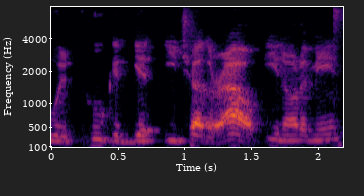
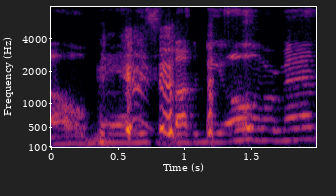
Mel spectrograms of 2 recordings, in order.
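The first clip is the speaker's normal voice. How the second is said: play-acted, slow, drawn-out, high-pitched panicked dread; 9 semitones higher, 4 dB louder than usual. Retelling fearing trouble after impressing the t i: imitating own past panic. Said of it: "I'm just freaking out".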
